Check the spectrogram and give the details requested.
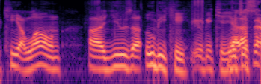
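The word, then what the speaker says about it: YubiKey: need a Hardware Key alone uh use a UB key UB key yeah that's been around for years um yeah which is spelled uh y u uh uh u i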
